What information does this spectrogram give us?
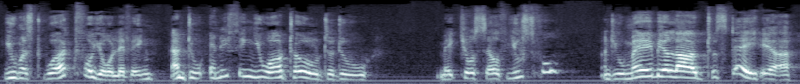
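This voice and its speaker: Haughty, cruel schoolmistress with swooping pitch. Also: female voice, breathy edge, rough recording. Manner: imperious, scornful, drawn-out emphatic delivery. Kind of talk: dramatised audiobook acting.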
